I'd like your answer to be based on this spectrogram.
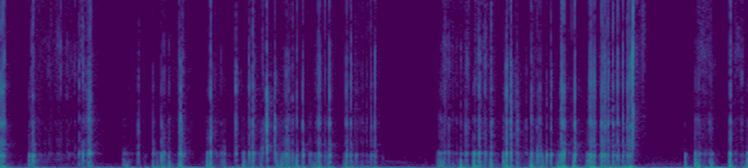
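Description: Long nails and metal finger picks scratch a flat, flexible red honeycomb-textured silicone pot holder. The result is dense, crackly bursts of scratching made of quick, dry clicks with very little ring, broken by short pauses.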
